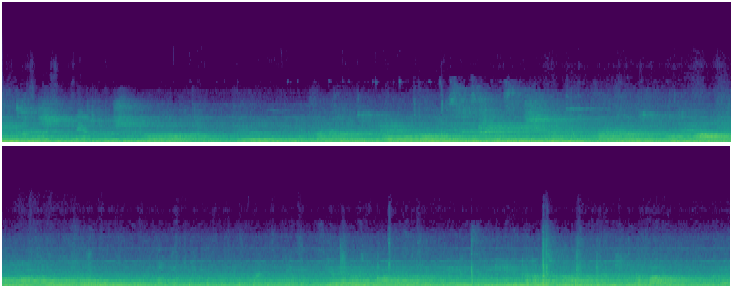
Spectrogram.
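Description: Men and women chatter nearby in a large echoing hall.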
